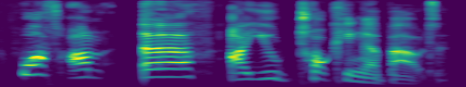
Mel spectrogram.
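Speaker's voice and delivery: high, loud demand; exasperated high-pitched shout; indignant outburst. A narrator's reading. Insulted Bruno keeps shouting back.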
